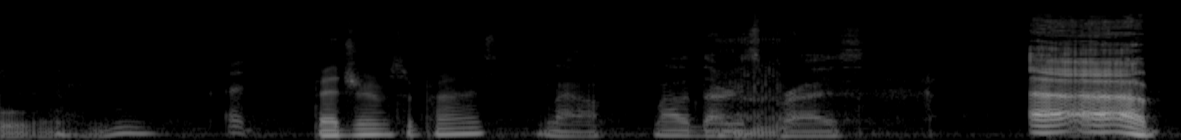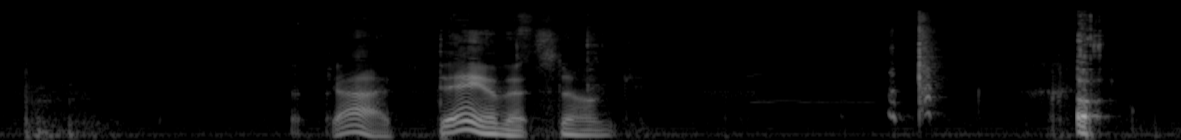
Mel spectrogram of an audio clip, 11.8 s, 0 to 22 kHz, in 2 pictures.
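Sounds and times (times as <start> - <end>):
speech: 1.2 - 4.5, 5.2 - 6.2, 7.6 - 9.1
loud forceful burp: 5.2 - 5.8, 11.3 - 11.5.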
